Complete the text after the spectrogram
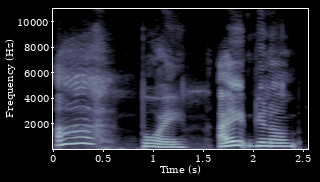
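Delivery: usual speaking voice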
